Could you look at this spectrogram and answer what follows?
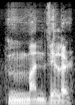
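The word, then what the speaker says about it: Mundwiler: willer one villain no manviller you you pronounce the w as a v yeah manville sam stewart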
